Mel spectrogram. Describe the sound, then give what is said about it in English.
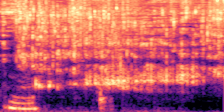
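Hard seltzer pours steadily into a glass, a continuous hissing splash with the pitch of the filling rising slightly, a brief voiced murmur at the very start. “All right, let's pour a little bit of this.”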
